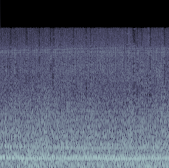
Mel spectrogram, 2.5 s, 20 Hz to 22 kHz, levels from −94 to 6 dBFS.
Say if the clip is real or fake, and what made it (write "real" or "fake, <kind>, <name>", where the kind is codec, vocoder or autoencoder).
real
